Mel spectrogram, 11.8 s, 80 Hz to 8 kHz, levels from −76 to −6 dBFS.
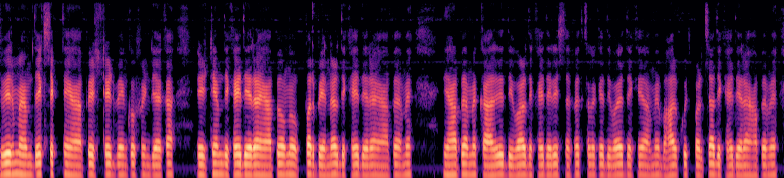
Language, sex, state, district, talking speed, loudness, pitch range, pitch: Hindi, male, Bihar, Gaya, 260 wpm, -19 LUFS, 120-125 Hz, 120 Hz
